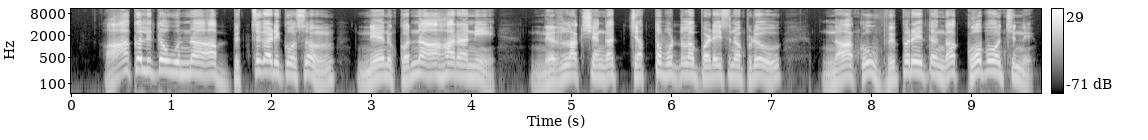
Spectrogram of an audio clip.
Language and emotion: Telugu, angry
